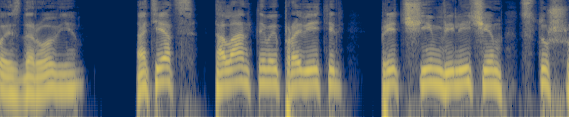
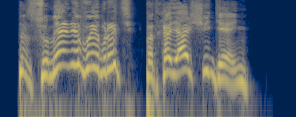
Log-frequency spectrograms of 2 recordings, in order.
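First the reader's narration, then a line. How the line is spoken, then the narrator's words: Yelling king. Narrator (Russian): завопил король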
